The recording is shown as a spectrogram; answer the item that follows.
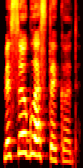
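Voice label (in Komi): ме сӧглас тэкӧд, Komi, female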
